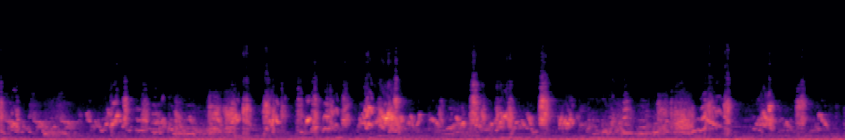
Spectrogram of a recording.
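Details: Budgerigar colony in an aviary: quick clicking chirps and twittered phrases from several birds, with a louder burst near the fourth second, over a soft hum.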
